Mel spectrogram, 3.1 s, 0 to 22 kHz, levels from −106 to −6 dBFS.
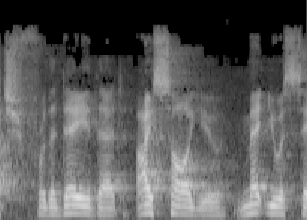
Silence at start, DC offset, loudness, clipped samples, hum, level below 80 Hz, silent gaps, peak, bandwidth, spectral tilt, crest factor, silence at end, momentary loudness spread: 0 s; under 0.1%; -28 LUFS; under 0.1%; none; -66 dBFS; none; -6 dBFS; 13 kHz; -4.5 dB/octave; 22 dB; 0 s; 9 LU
